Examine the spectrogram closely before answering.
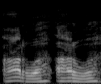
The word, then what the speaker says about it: Ottawa: You know, my friend there from Ottawa. Is that the correct pronunciation?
